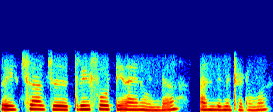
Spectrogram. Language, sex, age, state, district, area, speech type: Malayalam, female, 18-30, Kerala, Kasaragod, rural, conversation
